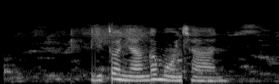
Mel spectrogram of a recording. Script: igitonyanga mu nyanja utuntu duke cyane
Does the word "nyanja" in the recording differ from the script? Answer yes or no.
yes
